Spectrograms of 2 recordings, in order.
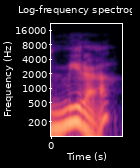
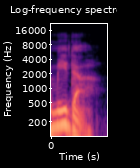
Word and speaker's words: Mira: But when I roll my R's, they think I'm pronouncing it like a D. Like, so Yes. my youngest daughter's name is Mira, and Hmm. but everybody thinks I'm saying Mida.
